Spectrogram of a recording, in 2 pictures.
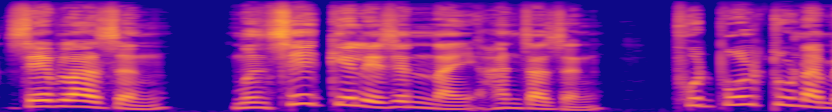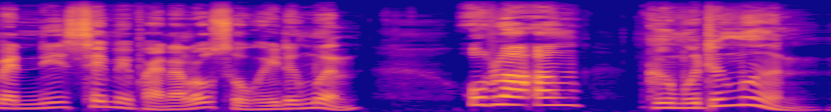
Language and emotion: Bodo, surprised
